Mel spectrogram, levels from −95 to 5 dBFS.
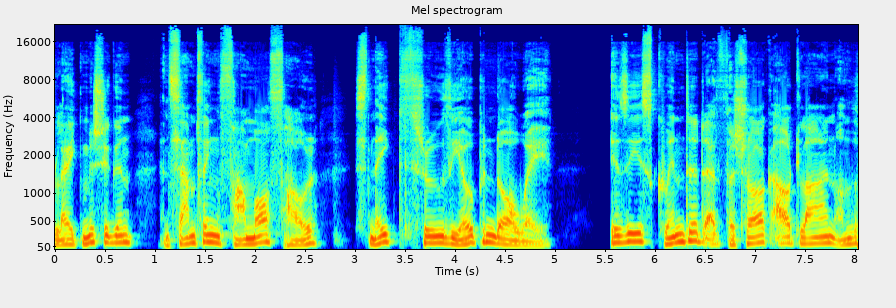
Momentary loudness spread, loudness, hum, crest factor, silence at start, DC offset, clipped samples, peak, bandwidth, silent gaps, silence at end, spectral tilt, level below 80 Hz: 7 LU; -19 LUFS; none; 12 dB; 0 s; under 0.1%; under 0.1%; -8 dBFS; over 20 kHz; 5.44-5.56 s; 0 s; -6 dB/octave; -38 dBFS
